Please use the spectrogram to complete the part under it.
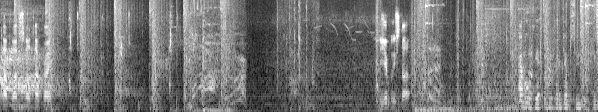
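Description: Game weapons clash and strike in quick bursts.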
